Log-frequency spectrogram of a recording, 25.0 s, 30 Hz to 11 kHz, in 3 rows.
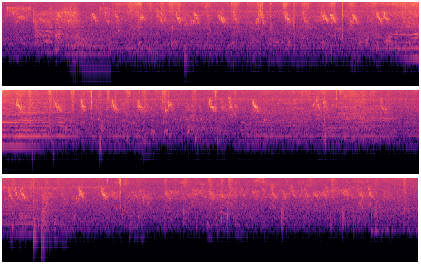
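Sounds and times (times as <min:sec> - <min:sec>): small birds chirping: 0:00.0 - 0:24.8
flying insect buzzing: 0:00.9 - 0:11.8, 0:12.5 - 0:18.4.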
